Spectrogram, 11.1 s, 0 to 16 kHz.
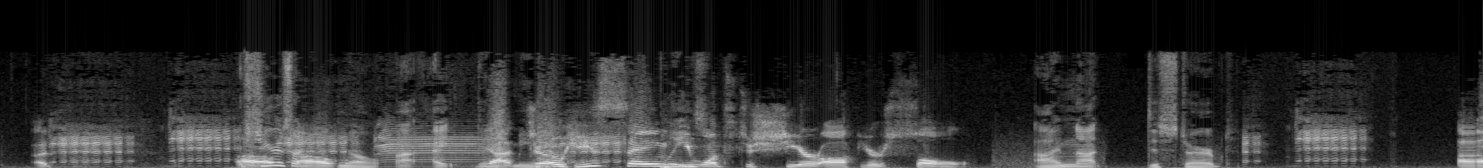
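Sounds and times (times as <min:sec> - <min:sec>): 
speech: 0:00.2 - 0:00.9, 0:01.8 - 0:10.0, 0:10.9 - 0:11.1
sheep bleating: 0:00.2 - 0:05.0, 0:09.2 - 0:10.4.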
